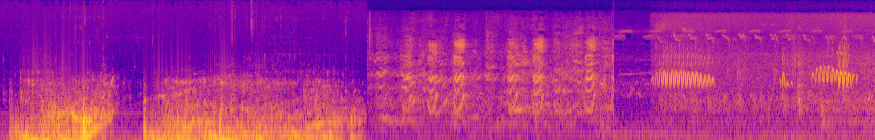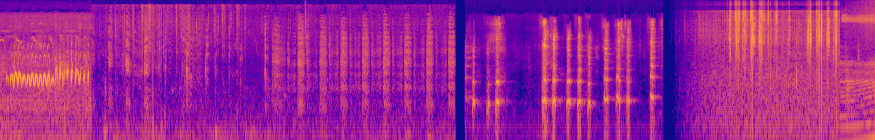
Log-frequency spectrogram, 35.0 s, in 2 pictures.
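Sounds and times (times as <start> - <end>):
dog panting: 22.8 - 26.6.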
